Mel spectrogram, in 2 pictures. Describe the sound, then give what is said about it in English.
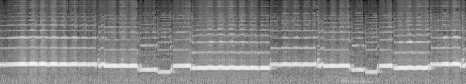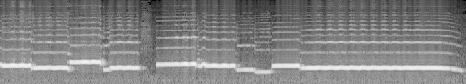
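A Native American flute plays the opening of the Firebird Suite, breathy sustained notes stepping up and down in a slow solo line. The passage ends on a long downward-sliding cry. “For instance, on the native flute then, the opening to the Firebird would sound like this.”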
